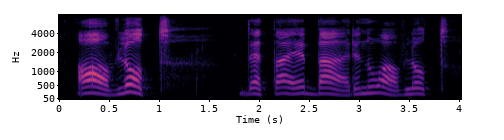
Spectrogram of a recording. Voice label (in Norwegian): "avlåt", Numedalsmål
